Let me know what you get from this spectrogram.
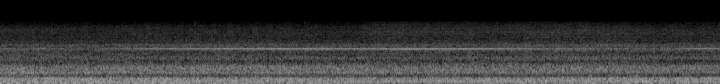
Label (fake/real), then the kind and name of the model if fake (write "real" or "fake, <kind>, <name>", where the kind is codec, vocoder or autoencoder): real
